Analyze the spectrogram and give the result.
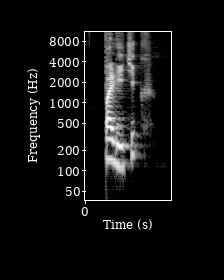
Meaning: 1. politician 2. genitive plural of поли́тика (polítika)
- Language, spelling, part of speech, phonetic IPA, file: Russian, политик, noun, [pɐˈlʲitʲɪk], Ru-политик.ogg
